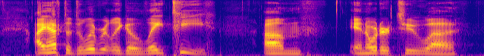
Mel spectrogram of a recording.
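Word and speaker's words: Leyte: I am pronouncing it it does sound like the word lady um and of course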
